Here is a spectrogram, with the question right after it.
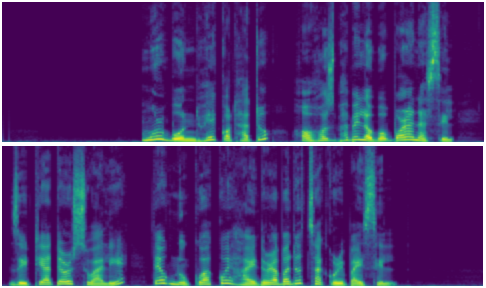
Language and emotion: Assamese, surprised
